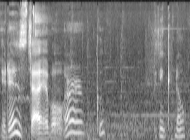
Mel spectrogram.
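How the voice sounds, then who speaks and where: Slow-paced woman streaming a game. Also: mid-range voice, very animated, vocal fry, over music. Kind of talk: gameplay walkthrough, reading quest text aloud.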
